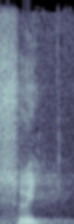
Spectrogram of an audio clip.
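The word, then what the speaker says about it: 水: character that means water the pronunciation is sweet sweet sweet sweet in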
